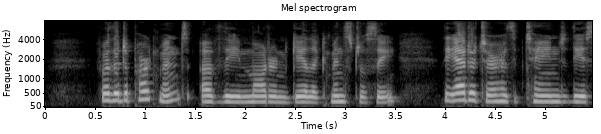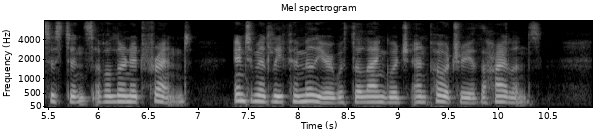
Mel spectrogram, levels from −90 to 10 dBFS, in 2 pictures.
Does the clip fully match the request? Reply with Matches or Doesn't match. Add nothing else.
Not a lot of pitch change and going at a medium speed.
Matches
